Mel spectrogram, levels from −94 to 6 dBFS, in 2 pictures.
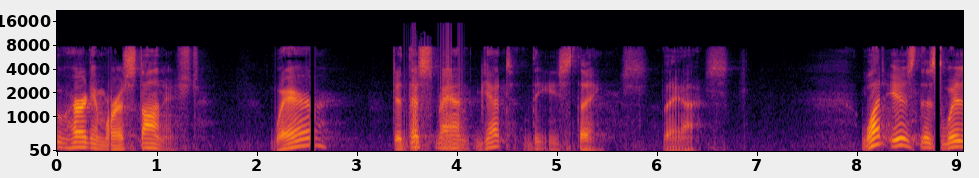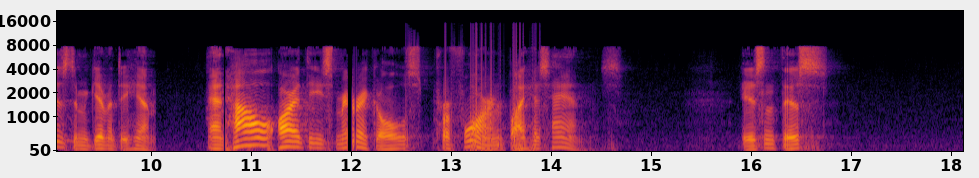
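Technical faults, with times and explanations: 0.51–0.54, 2.52–2.58, 5.13, 8.77–8.83, 10.72–10.75 and 11.96–12.05 s: unconcealed Bluetooth headset packet loss. Chunks of the headset-to-phone stream just vanish with nothing patched in, so you get sharp-edged holes from about 15 to 60 ms. The last one is a cluster of drops over about 90 ms that sounds choppy and crackly.
3.46–4.07 and 12.54–13.88 s: processor overload crackle. The machine keeps missing audio deadlines, dozens of them in a row. Each miss replays a sliver of old audio with hard edges, which fits buffers of around 5 ms. You hear gritty tearing laid over the mSBC-coded speech until the load eases.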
